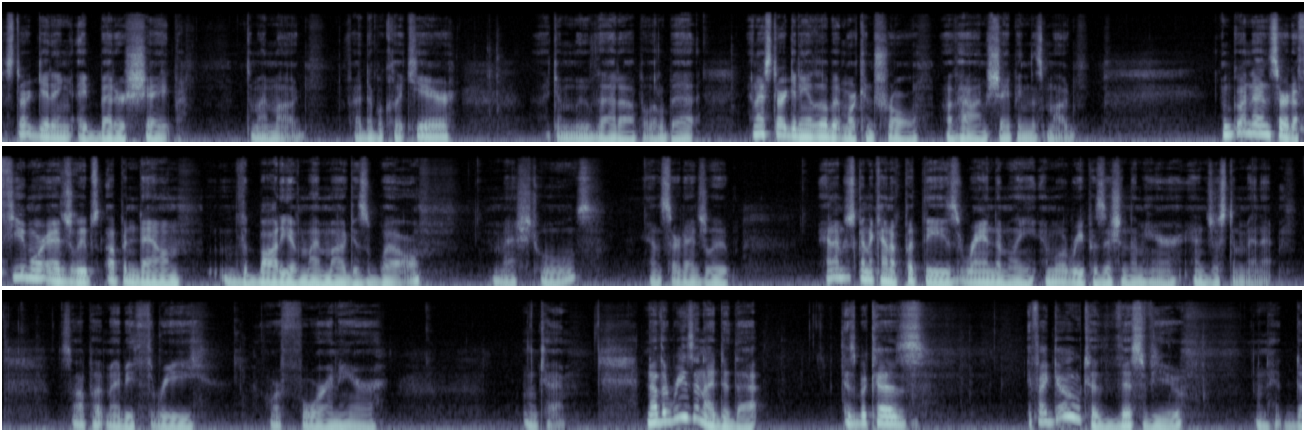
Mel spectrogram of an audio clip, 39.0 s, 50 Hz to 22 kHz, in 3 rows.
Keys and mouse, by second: 1.1 alt+middle click, 3.6 click, 4.9 w, 6.0 click, 17.8 click, 21.1 click, 25.6 click, 26.7 alt+click, 27.7 alt+middle click, 29.5 click, 34.5 4, 35.7 5, 38.0 w.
